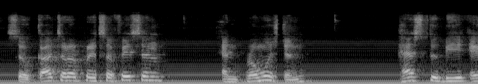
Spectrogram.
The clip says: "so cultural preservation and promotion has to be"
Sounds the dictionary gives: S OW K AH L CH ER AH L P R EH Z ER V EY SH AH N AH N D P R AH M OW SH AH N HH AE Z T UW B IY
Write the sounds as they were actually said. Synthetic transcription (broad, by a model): S OW K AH L CH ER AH L P R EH S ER F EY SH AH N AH N P R AH M OW SH AH N HH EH S T UW B IY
